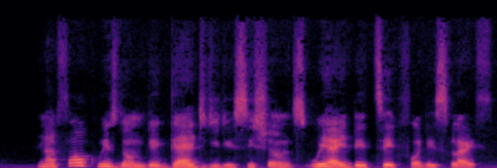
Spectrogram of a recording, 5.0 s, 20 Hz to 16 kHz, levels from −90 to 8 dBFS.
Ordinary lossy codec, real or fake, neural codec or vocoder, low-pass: MP3, 64 kbps; fake; codec, 44.1 kHz, 2.6 kbps, SNAC; 14.4 kHz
